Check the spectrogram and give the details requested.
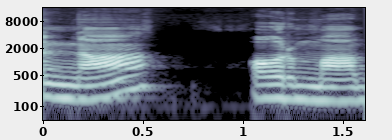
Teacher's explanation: ना और माँ भी नासिक से निकलता है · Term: नासिक व्यंजन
